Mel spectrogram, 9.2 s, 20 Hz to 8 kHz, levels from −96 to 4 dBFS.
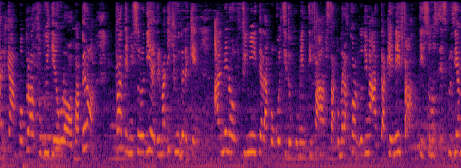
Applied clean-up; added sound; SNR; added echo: classical method log-MMSE.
